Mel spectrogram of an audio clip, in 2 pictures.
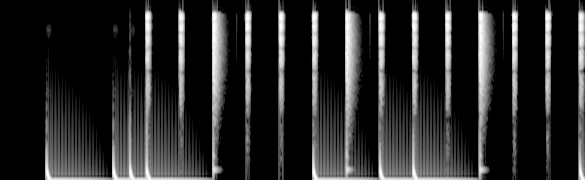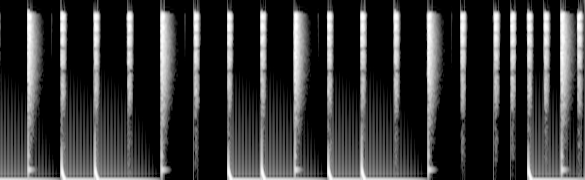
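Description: Background electronic music: a drum-machine beat of deep bass kicks in short repeating groups, with sharp hi-hat ticks joining about a second in.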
